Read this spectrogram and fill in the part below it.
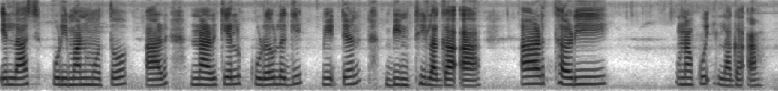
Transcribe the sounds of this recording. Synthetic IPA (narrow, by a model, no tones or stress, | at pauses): ɛlat͡ʃpuɽimanmɔt̪ɔ | aɾnaɽkɛlkuɽəwləɡit̪̚ | mit̪̚ˀʈɛnbinʈʰilaɡaʔa | aɾt̪ʰəɽi | ɔnakuc̚laɡaʔa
